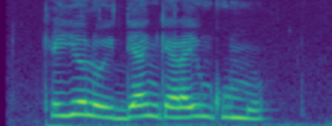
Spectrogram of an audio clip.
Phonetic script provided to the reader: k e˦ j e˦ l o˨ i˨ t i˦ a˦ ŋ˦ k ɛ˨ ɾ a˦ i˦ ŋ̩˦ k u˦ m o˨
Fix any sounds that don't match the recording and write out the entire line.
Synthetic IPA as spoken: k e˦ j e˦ l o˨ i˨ d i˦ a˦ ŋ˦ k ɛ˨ ɾ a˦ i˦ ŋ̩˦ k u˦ m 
